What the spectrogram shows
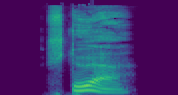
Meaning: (noun) sturgeon (fish); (proper noun) Stör (a river in northern Germany)
- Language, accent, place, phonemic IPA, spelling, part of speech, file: German, Germany, Berlin, /ʃtøːr/, Stör, noun / proper noun, De-Stör.ogg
